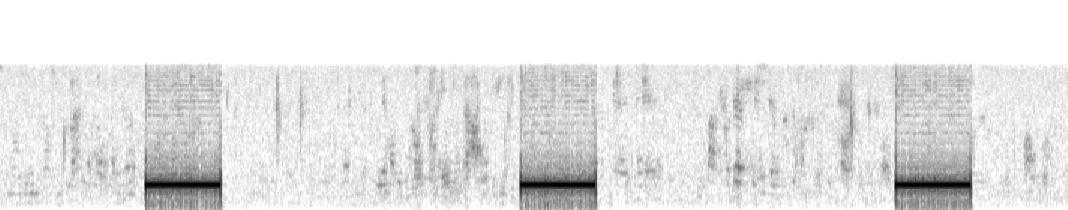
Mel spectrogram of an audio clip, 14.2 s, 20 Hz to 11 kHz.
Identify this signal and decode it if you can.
Ringback tone (Europe, 425 Hz), with speech.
